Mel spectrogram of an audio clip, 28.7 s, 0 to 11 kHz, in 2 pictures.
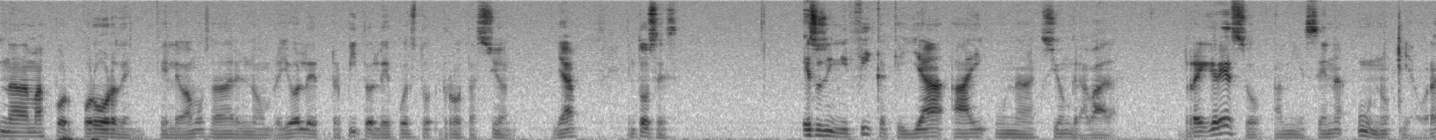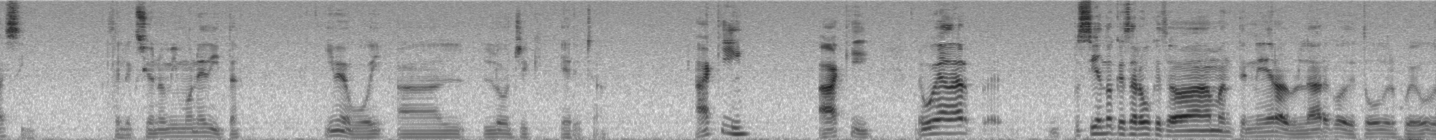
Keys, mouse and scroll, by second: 12.0 click, 13.3 click, 14.7-16.2 shift+middle drag, 18.1 click, 20.7 click, 23.2-24.3 drag.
